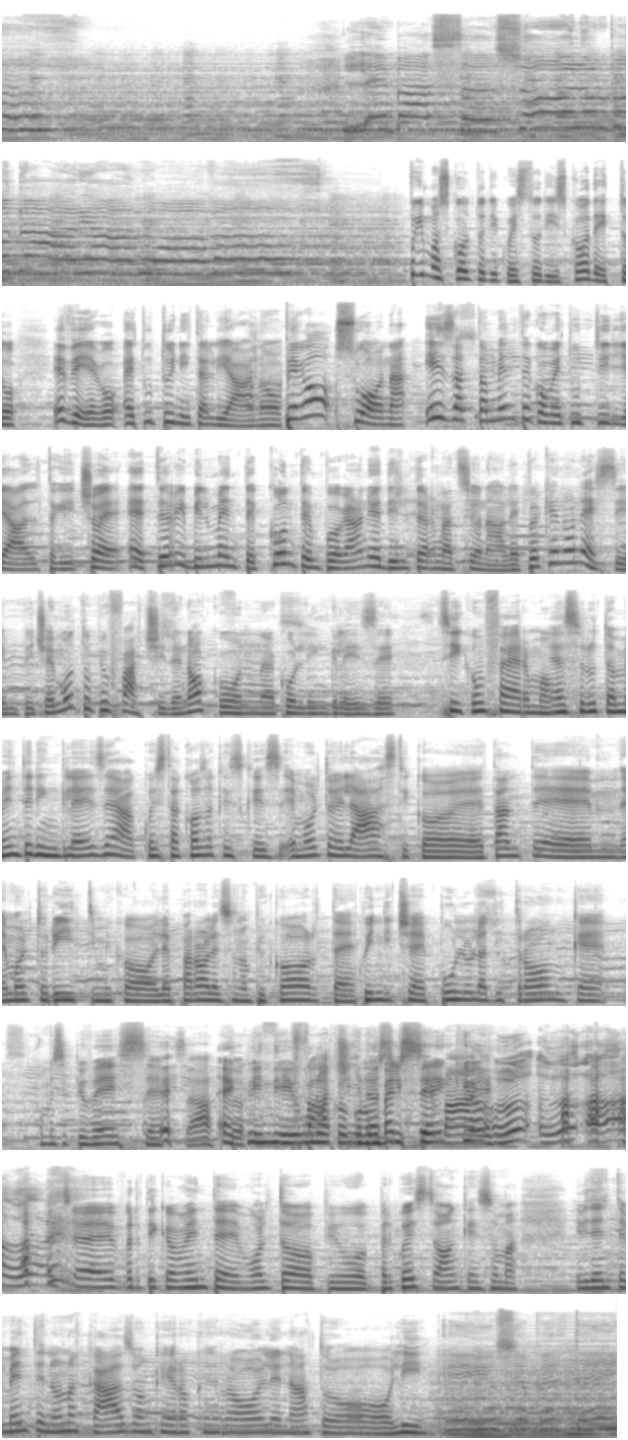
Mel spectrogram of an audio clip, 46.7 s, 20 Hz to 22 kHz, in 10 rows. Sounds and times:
Music: 0.0 - 46.7
Speech: 7.8 - 45.4.

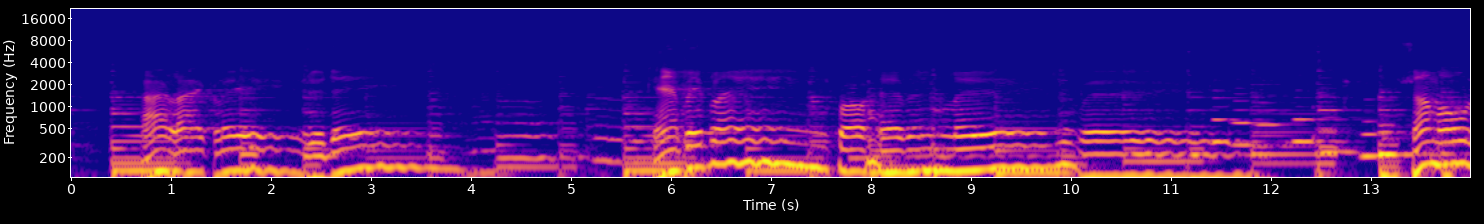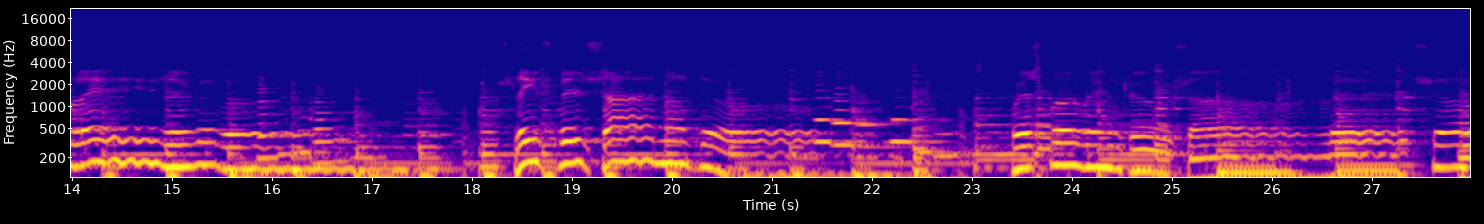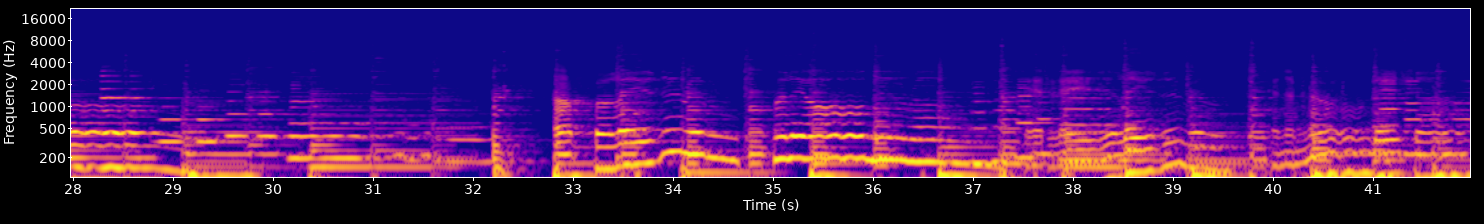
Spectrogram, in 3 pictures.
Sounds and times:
Music: 0.0 - 41.9.

